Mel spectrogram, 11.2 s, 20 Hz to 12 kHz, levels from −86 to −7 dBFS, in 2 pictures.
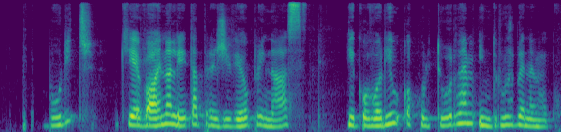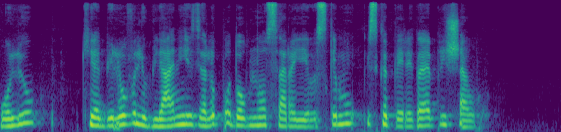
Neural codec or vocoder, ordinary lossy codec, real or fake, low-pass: codec, 24 kHz, 1.5 kbps, HILCodec; none; fake; 10.8 kHz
